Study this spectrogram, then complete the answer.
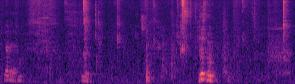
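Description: A man chews food with wet smacking sounds close to the microphone.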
